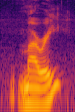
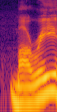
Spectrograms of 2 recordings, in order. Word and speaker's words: Mari: her name is Marie how would you pronounce ma RI Marie Marie Holman George that name ring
